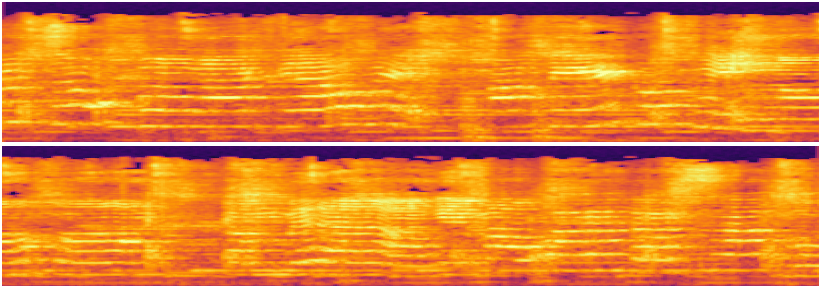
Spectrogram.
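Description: Javanese gamelan music accompanying a wayang kulit shadow-puppet play, with a high female voice (a sindhen) singing a winding melody over a steady held tone.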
